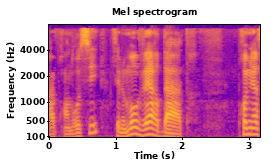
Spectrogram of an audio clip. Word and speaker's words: verdâtre: Le mot suivant, c'est un mot qui est un petit peu rare, mais qu'on va apprendre aussi, c'est le mot verdâtre. Première syllabe, vert, V-E-R.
